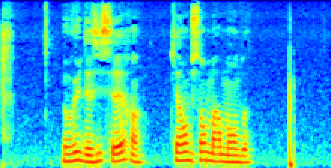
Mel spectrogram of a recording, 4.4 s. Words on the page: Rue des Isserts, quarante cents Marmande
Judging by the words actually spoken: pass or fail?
pass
